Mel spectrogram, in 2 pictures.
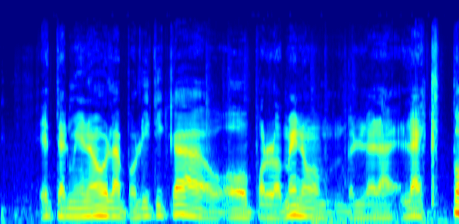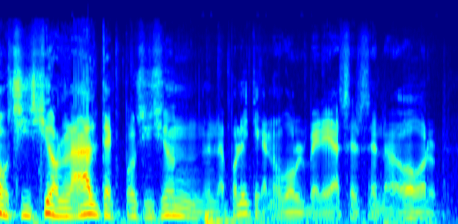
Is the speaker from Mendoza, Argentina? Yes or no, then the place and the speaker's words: yes; Palmira, Mendoza, Argentina; Acuérdense que yo soy de Palmira, de la zona este.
